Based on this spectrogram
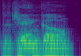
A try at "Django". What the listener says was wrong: I don't like the fact that you just said it with a D.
